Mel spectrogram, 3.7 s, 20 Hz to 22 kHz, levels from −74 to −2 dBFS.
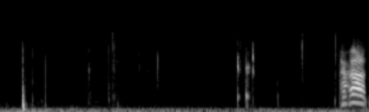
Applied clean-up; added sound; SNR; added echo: neural diffusion model UNIVERSE++.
